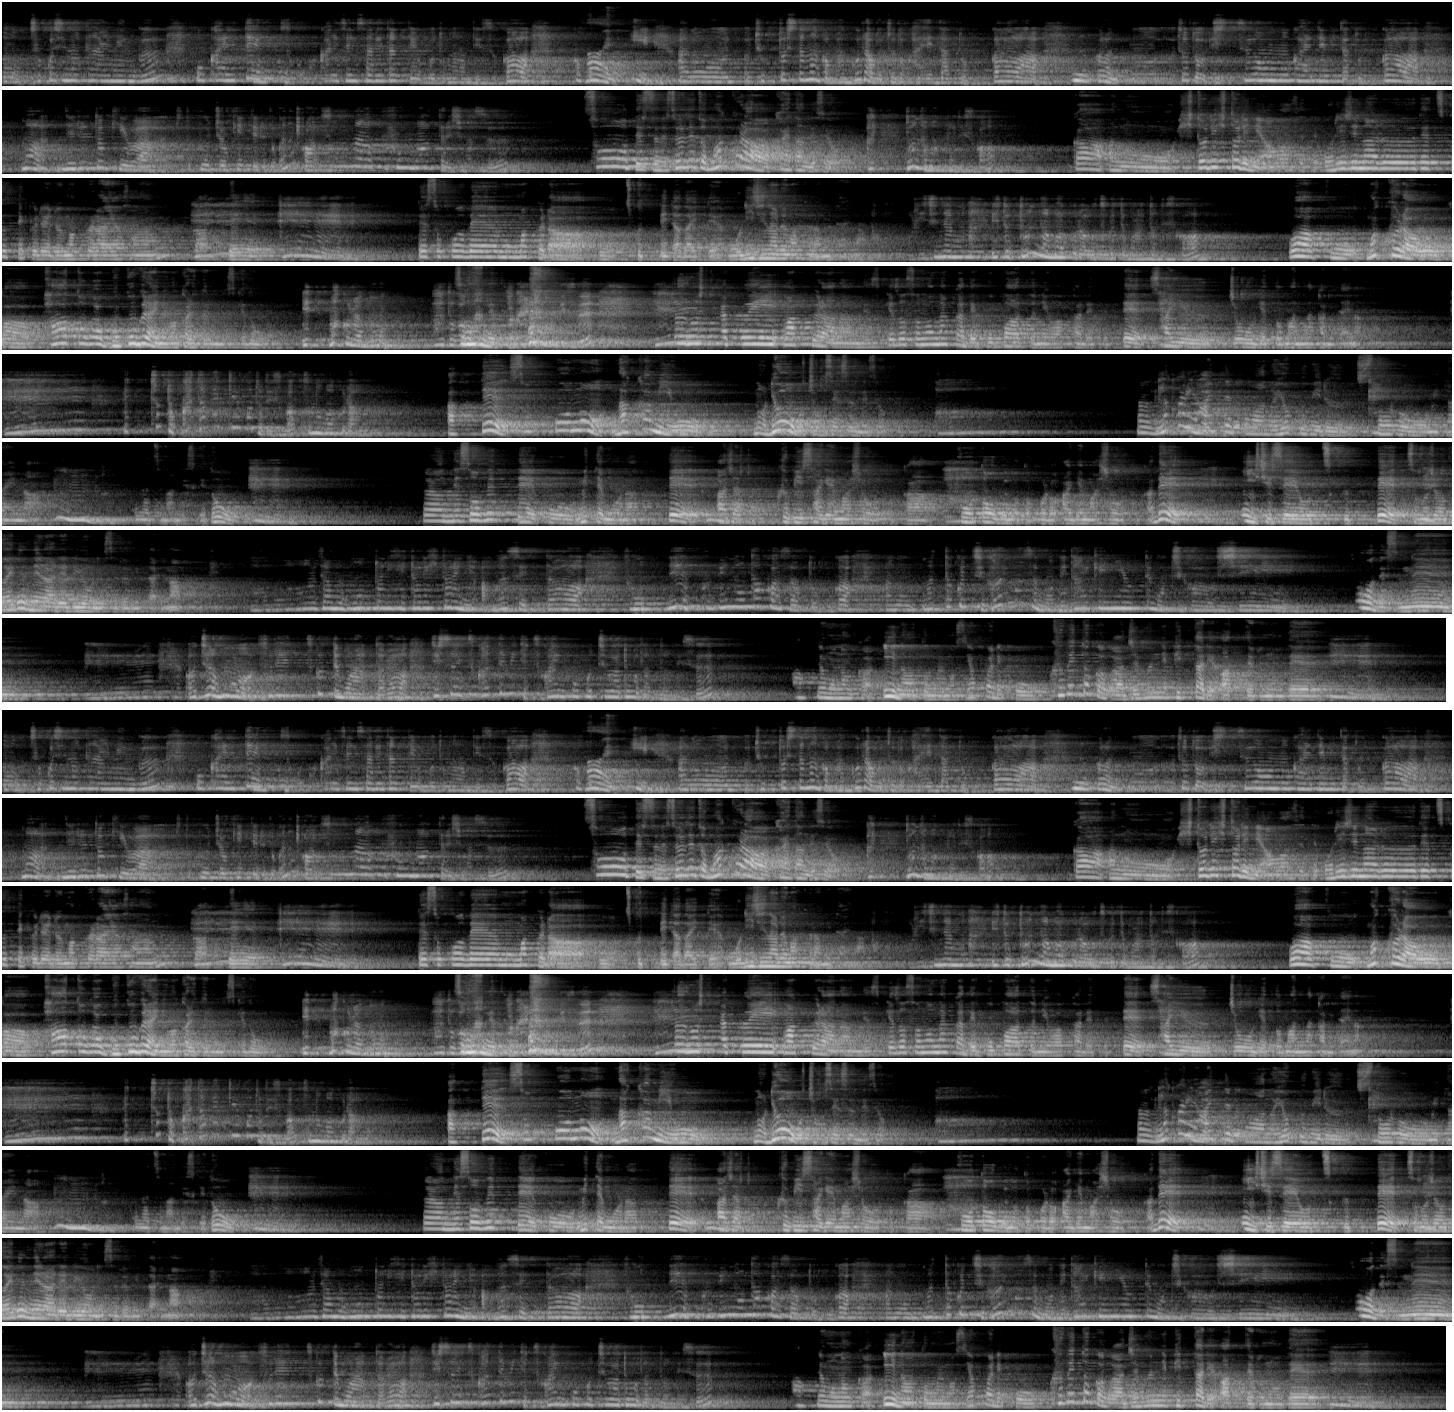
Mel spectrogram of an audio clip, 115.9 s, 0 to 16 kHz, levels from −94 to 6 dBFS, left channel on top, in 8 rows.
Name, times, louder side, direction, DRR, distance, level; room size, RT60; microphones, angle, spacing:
voice 1, 0.0-5.9 6.3-14.4 14.7-19.6 23.1-24.4 30.9-32.5 38.0-41.0 46.5-47.4 47.8-48.2 48.5-50.5 55.1-55.4 58.0-58.9 59.2-61.6 67.3-68.3 69.5-70.1 71.7-71.9 73.0-73.5 75.0-75.4 79.5-79.9 81.9-82.3 84.5-84.7 86.7-86.9 89.5-99.9 102.3-108.6 114.7-115.2, equal, ahead, 0 dB, 2.5 m, -33 dB
voice 2, 2.5-2.9 5.8-6.2 10.7-11.2 20.4-22.9 25.2-27.4 27.7-30.6 30.9-31.6 33.2-37.6 41.9-46.2 48.1-49.1 50.2-54.4 54.7-57.1 62.5-62.6 62.8-65.0 65.5-66.8 69.3-72.9 73.8-74.9 76.7-78.9 79.2-79.9 80.3-81.3 81.5-81.8 82.1-84.3 84.9-85.6 85.9-86.0 86.2-88.8 93.3-93.4 100.5-101.6 109.4-114.7, equal, 15° right, 3 dB, 1.5 m, -25 dB
25.5 x 18.0 x 9.6 m, 2.7 s
head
